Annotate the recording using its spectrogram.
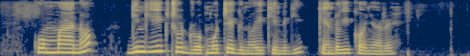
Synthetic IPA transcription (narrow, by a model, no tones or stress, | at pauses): kwomːanɔ | ɡiŋɡiktudɾwokmoteɡnoekindɡikendoɡɪkɔɲɔɾɛ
